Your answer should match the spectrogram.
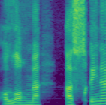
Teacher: this is hamzatul qata, where you pronounce the hamza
